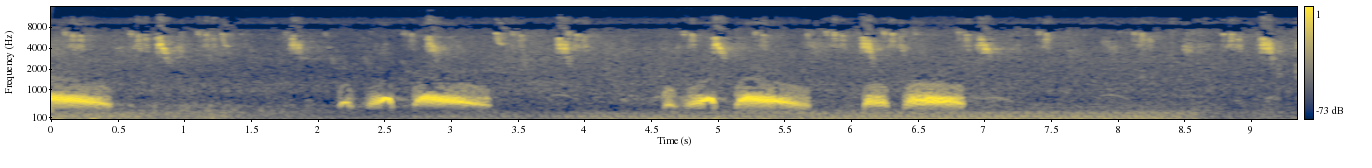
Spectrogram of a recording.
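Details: Newly kept decoy spotted dove used for trapping, calling to wild doves like an experienced decoy: low hollow coos in a short-short-long phrase, given twice, with faint high chirps of small birds behind and a low rural rumble.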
